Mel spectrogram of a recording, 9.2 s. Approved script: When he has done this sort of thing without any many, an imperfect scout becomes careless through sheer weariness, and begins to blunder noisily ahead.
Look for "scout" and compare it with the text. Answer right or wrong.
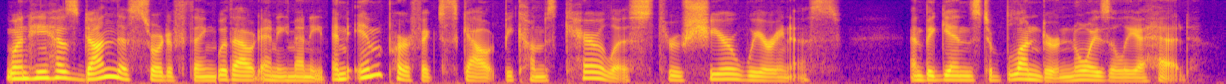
right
